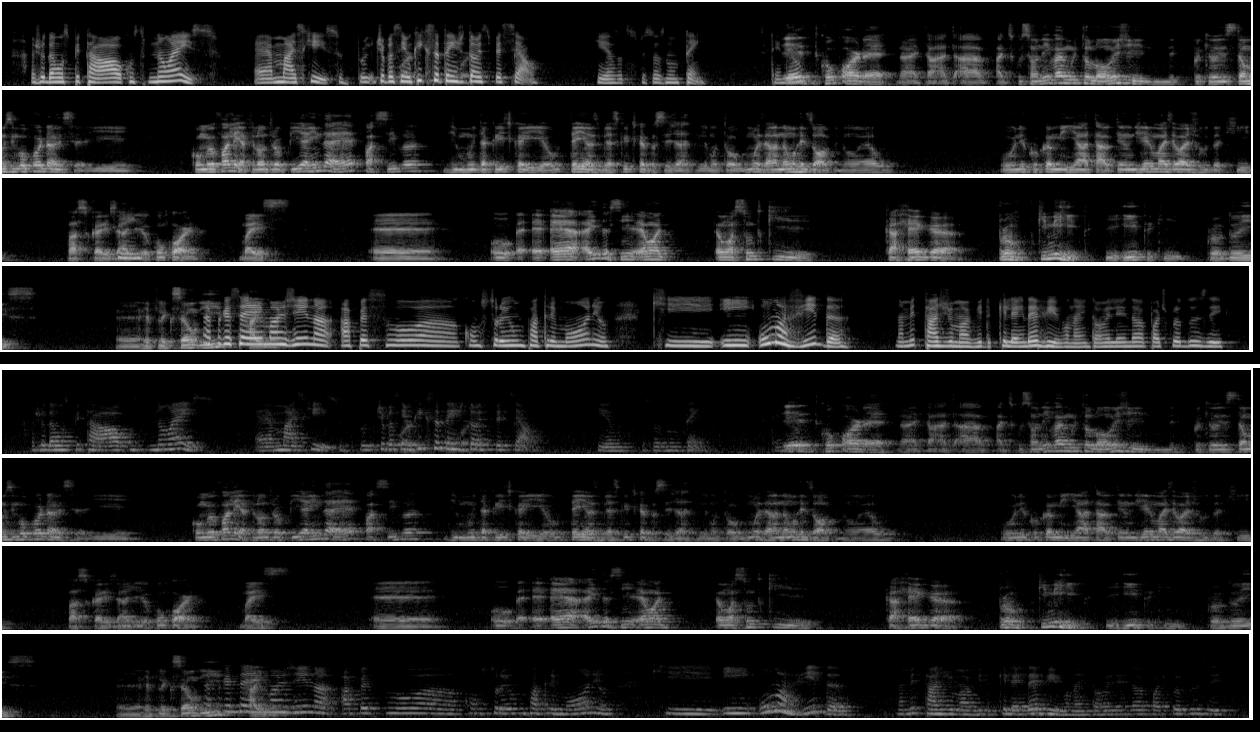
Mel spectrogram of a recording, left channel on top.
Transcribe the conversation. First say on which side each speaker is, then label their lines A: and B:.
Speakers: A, on the left; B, on the left.
A: ajudar um hospital, construir. Não é isso. É mais que isso. Por- tipo
B: Concordo,
A: assim, o que que você tem
B: concordo.
A: de tão especial que as outras pessoas não têm? Entendeu?
B: E- concordo, é. Não, então, a, a- a discussão nem vai muito longe, né, porque estamos em concordância. E, como eu falei, a filantropia ainda é passiva de muita crítica, e eu tenho as minhas críticas, você já levantou algumas, ela não resolve, não é o o único caminho. Ah, tá, eu tenho dinheiro, mas eu ajudo aqui, faço caridade.
A: Sim.
B: Eu concordo. Mas é, o- é, é- é- ainda assim, é, uma, é um assunto que carrega, provo- que me irrita, que irrita, que produz é, reflexão e
A: É porque você
B: raiva.
A: imagina a pessoa construir um patrimônio que em uma vida, na metade de uma vida, porque ele ainda é vivo, né? Então ele ainda pode produzir.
